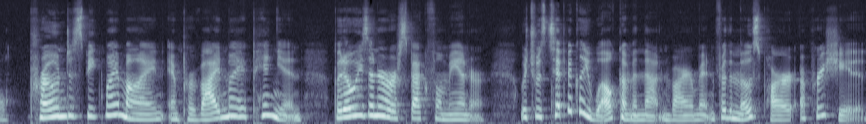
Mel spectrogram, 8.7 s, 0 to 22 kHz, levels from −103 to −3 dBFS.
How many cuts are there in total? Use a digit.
0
